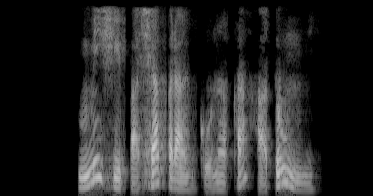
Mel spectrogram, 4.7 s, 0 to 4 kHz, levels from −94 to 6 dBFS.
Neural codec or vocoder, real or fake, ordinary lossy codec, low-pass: none; real; AAC, 16 kbps; 3.6 kHz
